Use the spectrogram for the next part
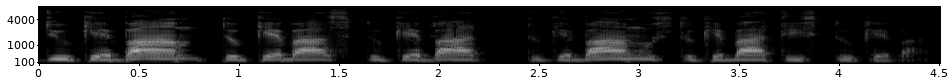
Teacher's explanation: our stem vowel is now lengthened to a long e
